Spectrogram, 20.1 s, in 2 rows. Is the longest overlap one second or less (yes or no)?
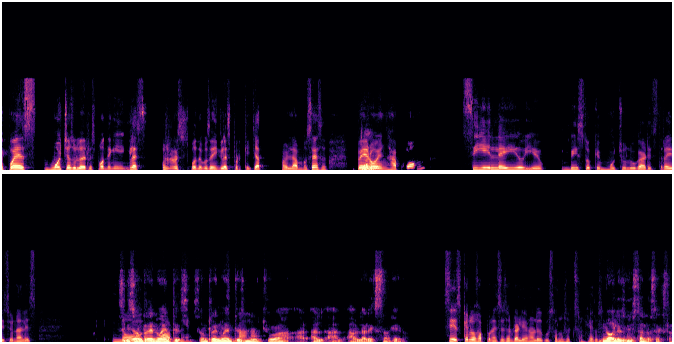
no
